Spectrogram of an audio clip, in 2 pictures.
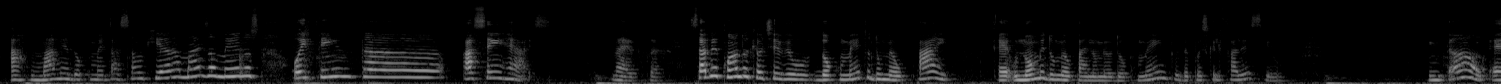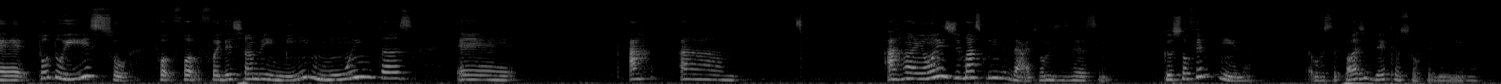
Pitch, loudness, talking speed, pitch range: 225 Hz, -37 LUFS, 135 wpm, 195-290 Hz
